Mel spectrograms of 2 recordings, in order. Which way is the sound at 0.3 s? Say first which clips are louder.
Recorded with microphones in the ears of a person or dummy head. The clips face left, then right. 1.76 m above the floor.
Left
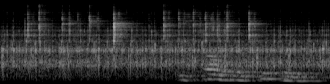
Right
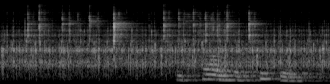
Even; 40° left (ahead or behind).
